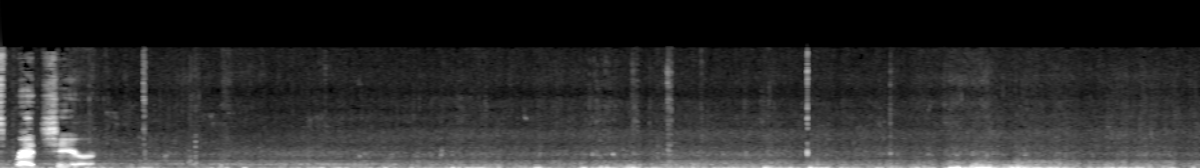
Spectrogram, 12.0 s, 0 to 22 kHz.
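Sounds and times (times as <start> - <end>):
wind buffeting microphone: 0.7 - 12.0.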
